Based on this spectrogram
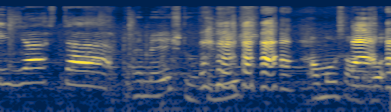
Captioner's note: laughs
